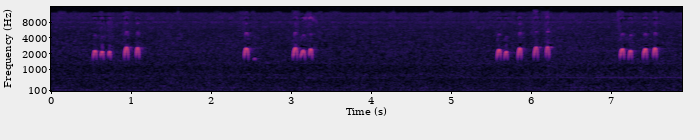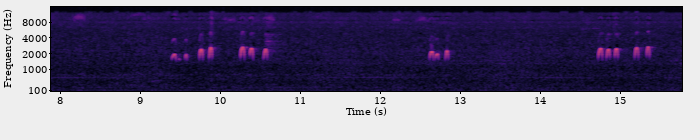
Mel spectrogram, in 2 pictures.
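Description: Domestic duckling peeping: short high-pitched peeps in quick clusters of two to four, repeating every second or two.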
